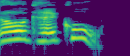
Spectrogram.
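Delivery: high, polite, fake-agreeable tone.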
